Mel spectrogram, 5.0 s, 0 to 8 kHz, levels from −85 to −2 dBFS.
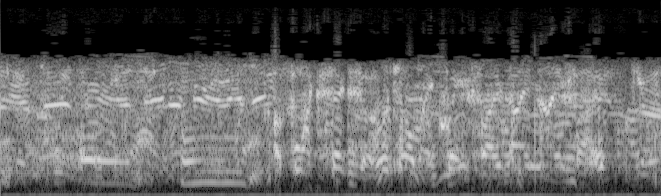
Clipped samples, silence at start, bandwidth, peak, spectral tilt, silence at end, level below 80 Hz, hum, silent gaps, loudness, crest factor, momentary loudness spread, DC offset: under 0.1%; 0 s; 7 kHz; -4 dBFS; -4 dB/octave; 0 s; -68 dBFS; none; none; -17 LUFS; 14 dB; 2 LU; 0.2%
